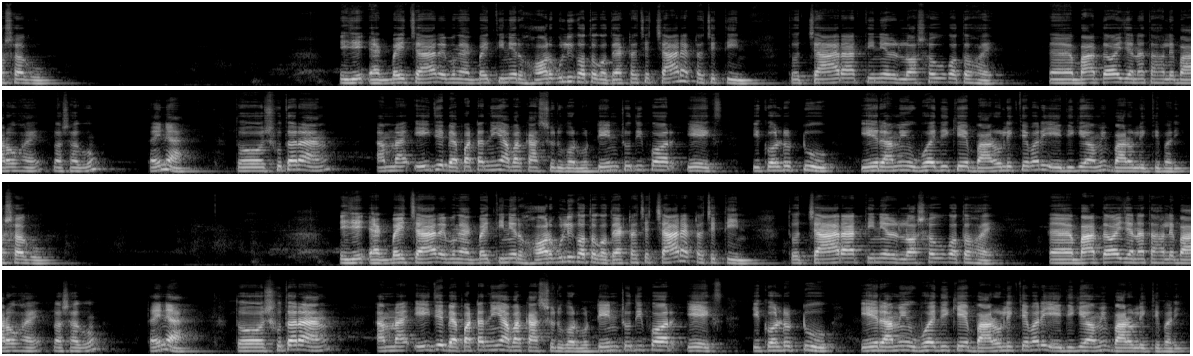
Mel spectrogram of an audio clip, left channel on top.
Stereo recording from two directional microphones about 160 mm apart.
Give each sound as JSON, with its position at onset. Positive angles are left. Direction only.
{"t": 0.0, "sound": "speech", "side_deg": 50}
{"t": 2.9, "sound": "speech", "side_deg": 50}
